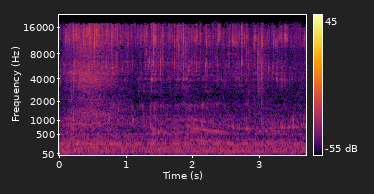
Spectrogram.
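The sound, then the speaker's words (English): A steady stream of liquid is poured into a container as a sermon illustration, a continuous splashing trickle heard for a few seconds with no talking. “Holy Spirit poured into us.”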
